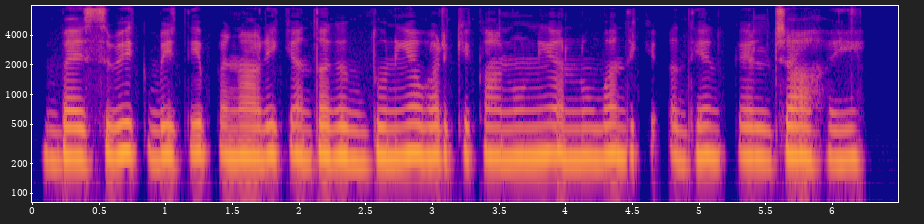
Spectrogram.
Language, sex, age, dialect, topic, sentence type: Magahi, female, 41-45, Central/Standard, banking, statement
